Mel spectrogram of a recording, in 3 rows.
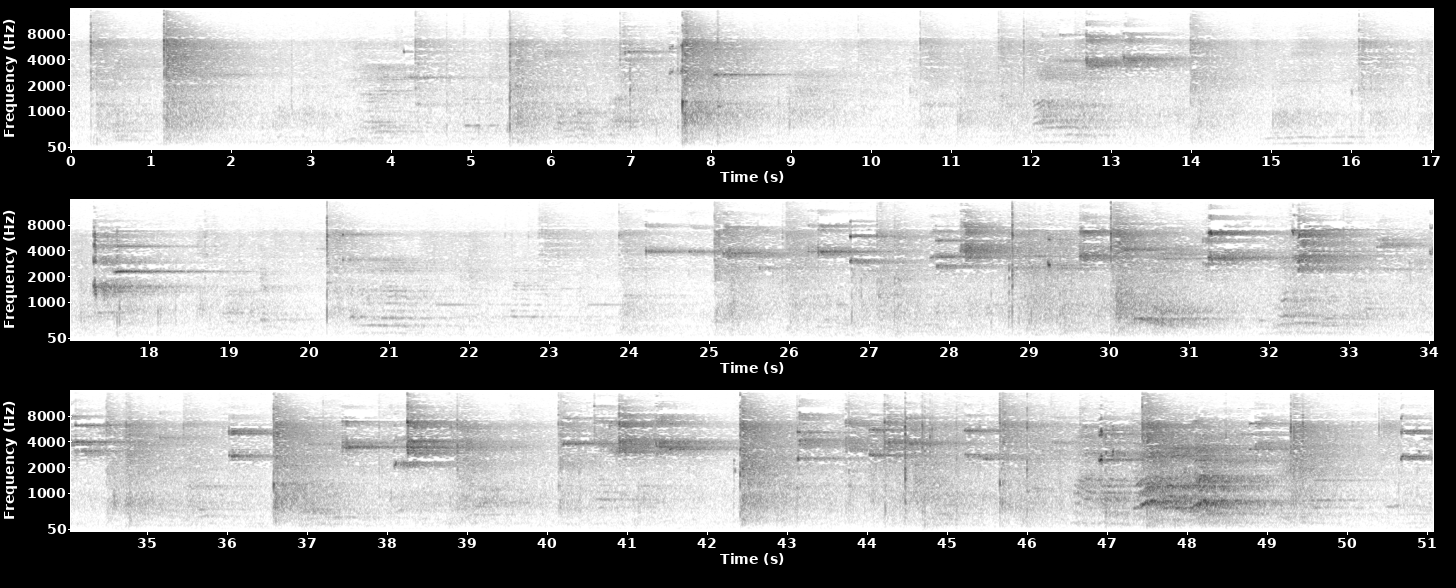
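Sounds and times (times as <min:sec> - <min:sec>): racket hitting shuttlecock: 0:00.2 - 0:02.1, 0:05.4 - 0:06.3, 0:06.9 - 0:09.0, 0:20.2 - 0:20.7, 0:25.0 - 0:27.6, 0:28.2 - 0:30.8, 0:36.5 - 0:37.4, 0:42.3 - 0:49.6
shoes squeaking on court floor: 0:00.2 - 0:51.0
players' voices: 0:29.7 - 0:31.2, 0:46.6 - 0:50.1.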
